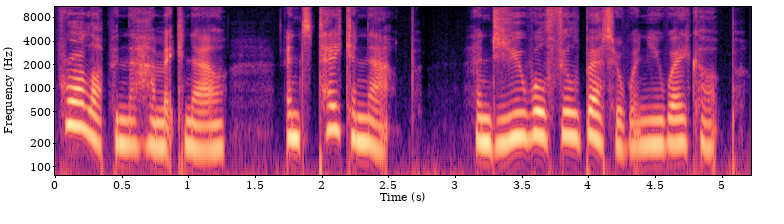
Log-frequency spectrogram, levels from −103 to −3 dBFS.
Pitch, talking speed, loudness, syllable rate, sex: 215 Hz, 220 wpm, -17 LUFS, 4.9 syllables/s, female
